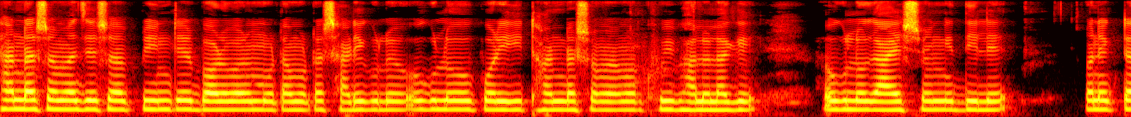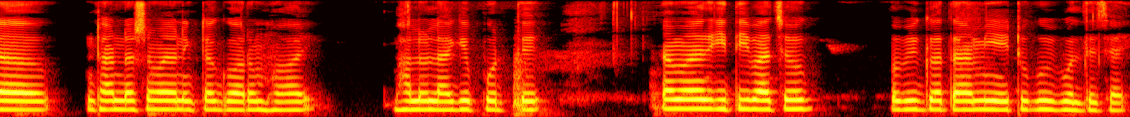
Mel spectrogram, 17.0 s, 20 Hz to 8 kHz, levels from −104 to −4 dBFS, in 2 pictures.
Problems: background sounds at intervals, background conversations at intervals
